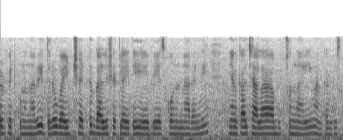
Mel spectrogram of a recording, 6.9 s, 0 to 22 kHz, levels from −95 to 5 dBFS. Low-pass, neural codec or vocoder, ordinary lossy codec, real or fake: 7.2 kHz; codec, 16 kHz, 4 kbps, FreqCodec, larger model; AAC, 48 kbps; fake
